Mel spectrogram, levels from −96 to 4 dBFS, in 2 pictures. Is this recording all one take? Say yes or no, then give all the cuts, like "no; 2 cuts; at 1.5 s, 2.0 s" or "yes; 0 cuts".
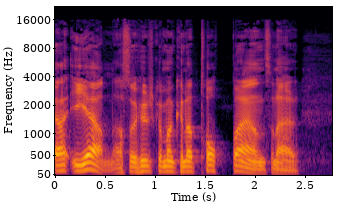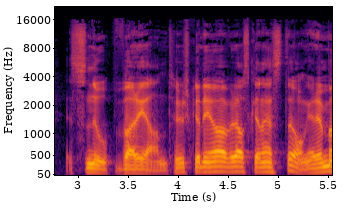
yes; 0 cuts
